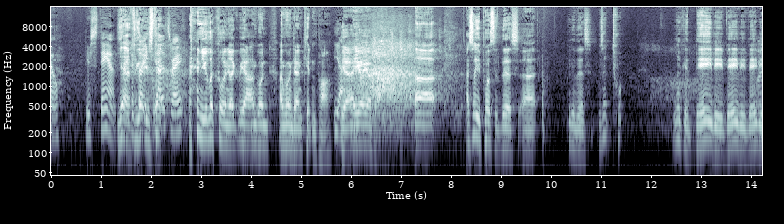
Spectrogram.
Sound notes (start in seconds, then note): 6.1 laughter; 10.5 audience awws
